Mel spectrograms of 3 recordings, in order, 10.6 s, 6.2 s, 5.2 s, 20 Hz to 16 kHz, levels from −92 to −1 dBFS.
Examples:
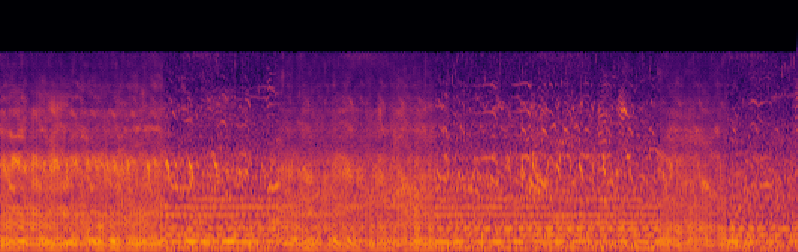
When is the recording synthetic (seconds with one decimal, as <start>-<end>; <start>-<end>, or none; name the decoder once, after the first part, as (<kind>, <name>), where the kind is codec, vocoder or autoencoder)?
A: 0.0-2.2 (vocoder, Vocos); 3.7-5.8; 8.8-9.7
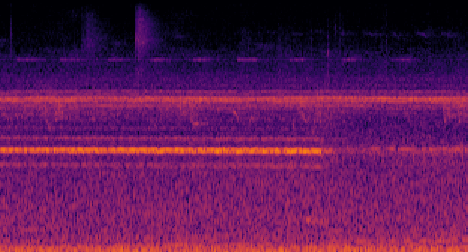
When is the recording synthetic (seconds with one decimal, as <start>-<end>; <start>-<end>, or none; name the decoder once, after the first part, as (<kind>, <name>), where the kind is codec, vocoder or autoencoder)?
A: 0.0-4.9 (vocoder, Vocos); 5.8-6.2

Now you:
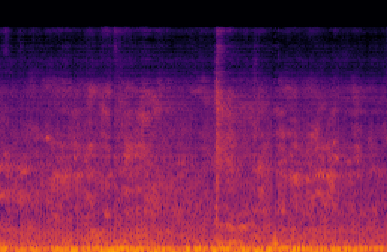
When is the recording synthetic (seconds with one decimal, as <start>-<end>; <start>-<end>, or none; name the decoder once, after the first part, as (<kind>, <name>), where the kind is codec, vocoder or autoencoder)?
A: 0.0-5.2 (vocoder, Vocos)

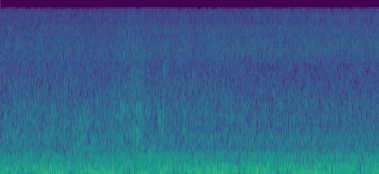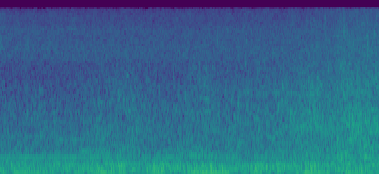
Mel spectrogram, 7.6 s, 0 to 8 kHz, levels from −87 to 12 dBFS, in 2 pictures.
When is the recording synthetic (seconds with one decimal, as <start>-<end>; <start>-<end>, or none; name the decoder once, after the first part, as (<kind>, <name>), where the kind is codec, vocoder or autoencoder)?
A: none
